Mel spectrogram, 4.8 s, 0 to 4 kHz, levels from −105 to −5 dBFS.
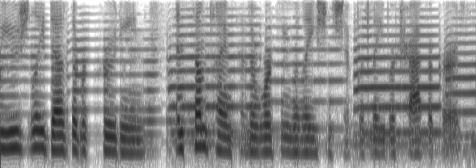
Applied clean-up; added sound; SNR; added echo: neural mask model RNNoise.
